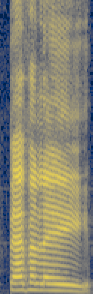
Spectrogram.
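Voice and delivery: loud, drawn-out call of the name Beverly; Beverly stretched slow and loud, like hailing a friend. Real, not acted. Host calls out to a viewer, loud and drawn out.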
